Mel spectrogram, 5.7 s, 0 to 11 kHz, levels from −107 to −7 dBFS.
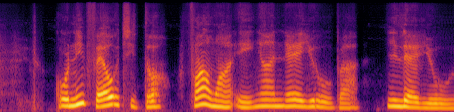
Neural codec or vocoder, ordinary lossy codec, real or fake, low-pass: codec, 16 kHz in and 24 kHz out, 0.6 kbps, FocalCodec, streaming, 4096 codes; none; fake; 9.9 kHz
